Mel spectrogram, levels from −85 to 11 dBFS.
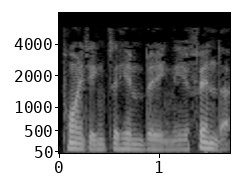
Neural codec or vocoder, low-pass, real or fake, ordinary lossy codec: none; 7.2 kHz; real; MP3, 24 kbps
